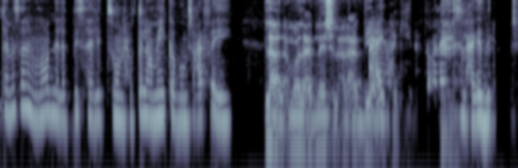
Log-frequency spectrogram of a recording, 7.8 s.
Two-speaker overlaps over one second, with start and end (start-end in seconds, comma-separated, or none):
none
